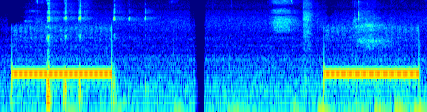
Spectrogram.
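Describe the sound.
A telephone dial tone during a prank call plays as two long, steady, mid-pitched hums of about two seconds each, separated by a few seconds of near quiet with faint clicks.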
